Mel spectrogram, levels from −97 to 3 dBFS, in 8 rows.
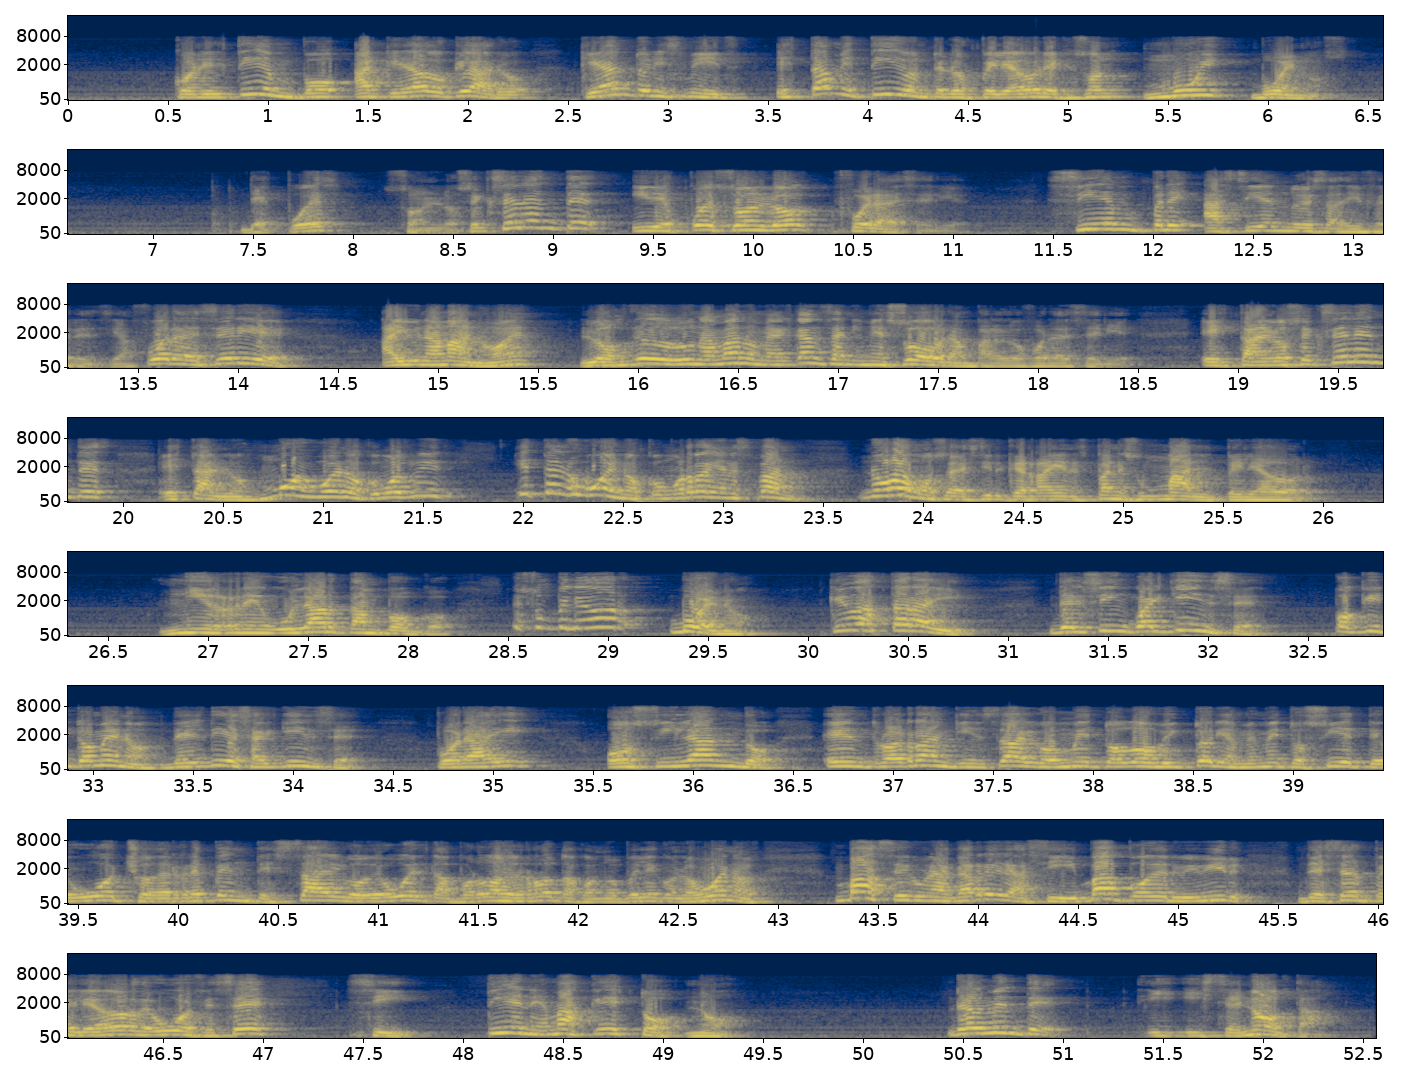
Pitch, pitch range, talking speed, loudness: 170 Hz, 145-220 Hz, 180 wpm, -15 LUFS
